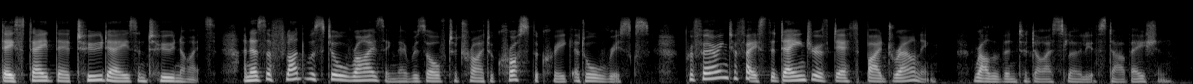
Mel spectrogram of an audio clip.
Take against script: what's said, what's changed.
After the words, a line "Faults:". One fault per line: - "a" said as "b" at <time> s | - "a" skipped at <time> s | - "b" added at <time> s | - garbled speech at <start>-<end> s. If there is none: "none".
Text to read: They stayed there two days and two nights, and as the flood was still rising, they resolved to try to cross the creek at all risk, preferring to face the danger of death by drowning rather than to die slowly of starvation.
They stayed there two days and two nights, and as the flood was still rising, they resolved to try to cross the creek at all risks, preferring to face the danger of death by drowning rather than to die slowly of starvation.
Faults:
- "risk" said as "risks" at 6.0 s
